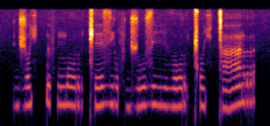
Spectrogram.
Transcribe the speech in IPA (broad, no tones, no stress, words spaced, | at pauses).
d͡ʒɔçk͡pɪf ŋ͡moːrǁezjʊf d͡ʒuz iːðorǁoç ǀãr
